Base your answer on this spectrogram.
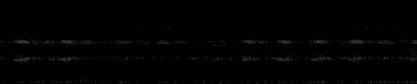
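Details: Frogs croaking in the dead of night, a continuous throbbing chorus with rhythmic swells in loudness and a high, even hiss underneath.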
